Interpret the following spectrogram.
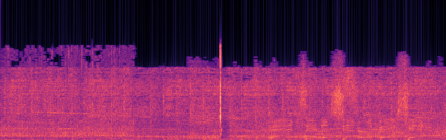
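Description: Baseball broadcast audio: steady crowd noise with music underneath, and a single sharp crack about two seconds in as the bat meets the pitch.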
